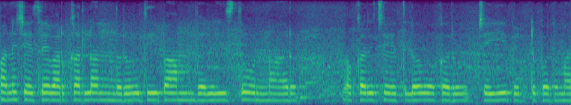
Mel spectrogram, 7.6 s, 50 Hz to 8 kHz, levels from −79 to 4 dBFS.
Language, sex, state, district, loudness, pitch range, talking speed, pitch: Telugu, female, Andhra Pradesh, Annamaya, -16 LUFS, 190-200 Hz, 110 wpm, 195 Hz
